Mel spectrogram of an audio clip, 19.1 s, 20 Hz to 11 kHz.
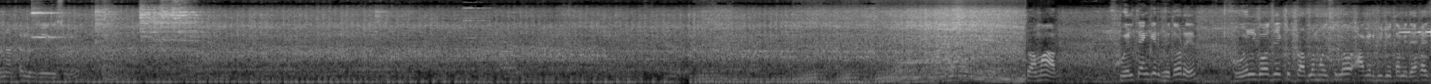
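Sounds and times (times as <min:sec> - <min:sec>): vehicle engine running: 0:00.0 - 0:13.7.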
